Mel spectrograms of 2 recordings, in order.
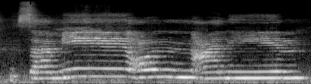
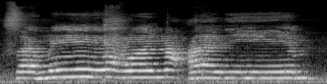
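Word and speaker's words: سميع عليم: Samiun alim. Samiun alim. Oke, coba ee tanwinnya dijelaskan ya. Karena izhar ini dibaca dengan jelas dan terang.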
